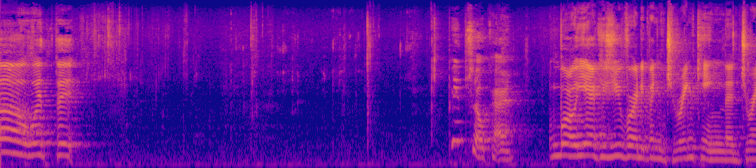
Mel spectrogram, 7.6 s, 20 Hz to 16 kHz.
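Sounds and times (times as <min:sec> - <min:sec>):
speech: 0:00.4 - 0:01.0, 0:04.5 - 0:07.5
soft wet chewing of a gooey marshmallow peep: 0:00.5 - 0:05.6.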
